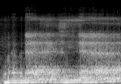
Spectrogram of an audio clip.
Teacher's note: nun yang di sini sebelumnya fathah, di depan ada alif, berarti baca 2 harakat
